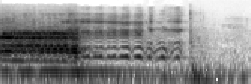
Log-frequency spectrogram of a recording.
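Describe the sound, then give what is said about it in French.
Sheep bleat in a field among cows and sheep in Corrèze, France: one loud, wavering bleat opens, then quieter, quavering cries trail off. “au milieu des vaches et des moutons.”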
